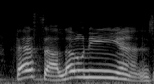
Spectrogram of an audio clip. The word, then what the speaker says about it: Thessalonians: Thessalonians. It's five syllables and it's a mouthful, and I stumble over it often.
